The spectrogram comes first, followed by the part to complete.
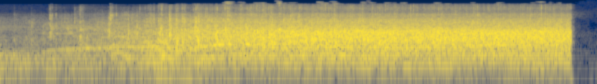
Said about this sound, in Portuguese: Calma, calma, calma, não aplaudam já.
